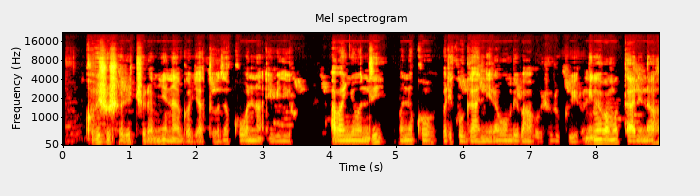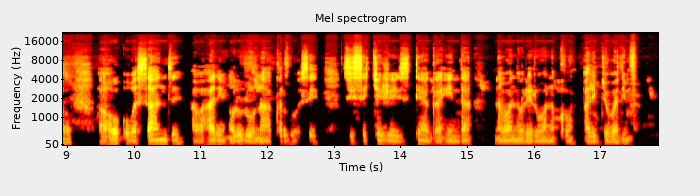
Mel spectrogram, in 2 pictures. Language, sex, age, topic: Kinyarwanda, female, 25-35, government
